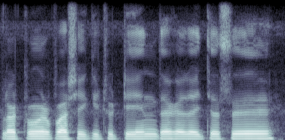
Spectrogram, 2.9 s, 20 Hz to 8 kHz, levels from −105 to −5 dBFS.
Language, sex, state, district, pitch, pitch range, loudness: Bengali, male, West Bengal, Cooch Behar, 130 Hz, 125-130 Hz, -17 LUFS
